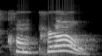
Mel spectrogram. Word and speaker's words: compro: Right, but what's compro? That's he bought or she bought. You're stressing that last O, so that makes it bought. Okay, what's the stress on the first O? Compro is compro. I buy.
